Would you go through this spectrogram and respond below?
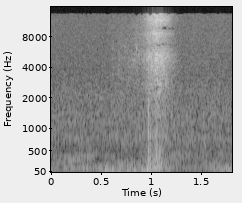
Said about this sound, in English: I'm yawning.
